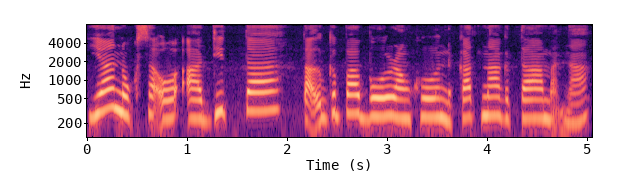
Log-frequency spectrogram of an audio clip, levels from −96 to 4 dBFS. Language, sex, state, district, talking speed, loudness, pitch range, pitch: Garo, female, Meghalaya, West Garo Hills, 95 wpm, -14 LUFS, 245-295 Hz, 260 Hz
